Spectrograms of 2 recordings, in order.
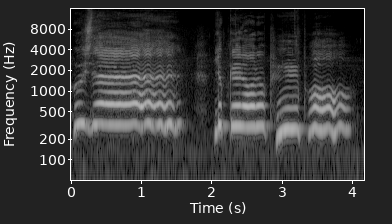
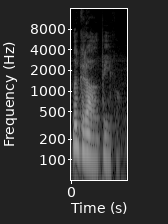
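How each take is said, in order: First: High, slow cooing to the dog; high sing-song pet talk. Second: Said in the usual way. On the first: Real, not acted. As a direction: coo at the puppy. Talking to dog.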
